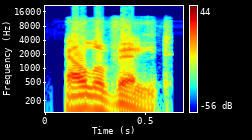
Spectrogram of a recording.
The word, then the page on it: elevate: American English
